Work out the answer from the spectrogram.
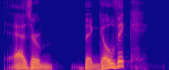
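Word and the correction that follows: Alija Izetbegović: I butchered it. – Yes, Alijah Izbegovic.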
